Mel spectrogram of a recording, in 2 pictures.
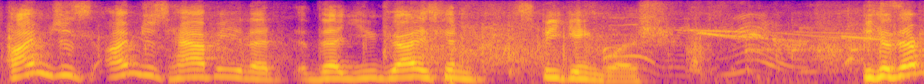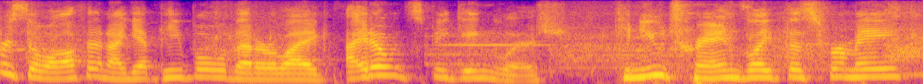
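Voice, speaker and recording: A chatty mobile gaming streamer talks casually to viewers at a mid-range pitch. The talk rambles, full of "like" and restarts, with wry, amused asides. Steady hiss sits under the voice, with clicking sounds throughout. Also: normal speed. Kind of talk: casual livestream chat, reading viewer messages. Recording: noisy stream audio with clicks.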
